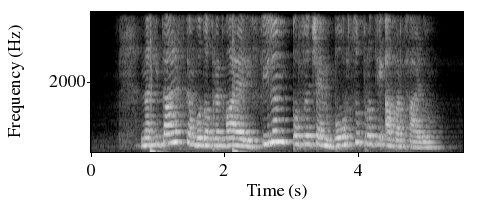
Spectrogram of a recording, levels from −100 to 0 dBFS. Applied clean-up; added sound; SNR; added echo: none; Wood; 11 dB; reverberation time 1.0 s.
